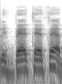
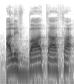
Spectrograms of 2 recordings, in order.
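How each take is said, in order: First: The letter names end in an 'e' vowel. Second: The letter names end in an 'a' vowel. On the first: "That's Urdu" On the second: "is um, Arabic. So that's how you pronounce them"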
